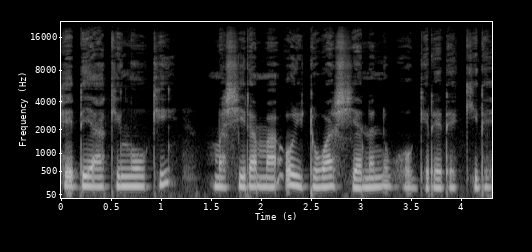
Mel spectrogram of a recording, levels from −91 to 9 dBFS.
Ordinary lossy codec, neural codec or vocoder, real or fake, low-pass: none; none; real; 19.8 kHz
